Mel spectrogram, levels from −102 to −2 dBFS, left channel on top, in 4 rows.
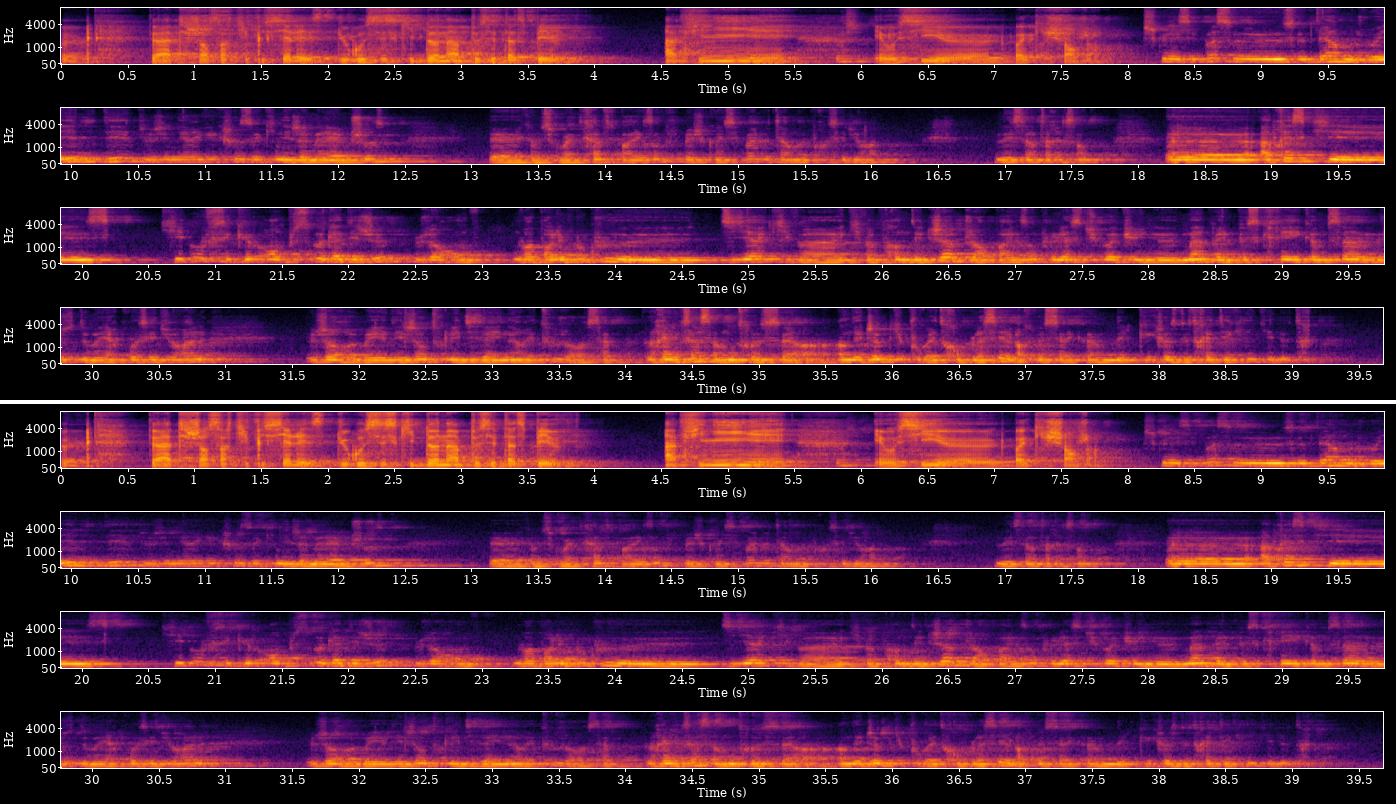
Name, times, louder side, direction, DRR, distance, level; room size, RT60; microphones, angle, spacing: voice 1, 0.0-3.8 4.5-7.8, right 3 dB, 60° right, 6 dB, 2.6 m, -26 dB
voice 2, 8.1-12.6 13.1-16.2 16.9-17.7 18.2-20.2 20.7-31.0 31.6-39.1, left 1 dB, 60° left, 4 dB, 3.9 m, -26 dB
30.0 x 29.0 x 5.8 m, 0.88 s
head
